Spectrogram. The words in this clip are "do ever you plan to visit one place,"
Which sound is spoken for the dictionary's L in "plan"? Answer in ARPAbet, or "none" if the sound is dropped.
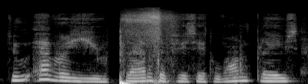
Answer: L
